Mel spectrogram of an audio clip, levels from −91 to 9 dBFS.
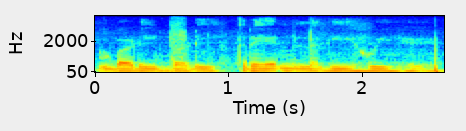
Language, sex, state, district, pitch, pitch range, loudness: Hindi, male, Madhya Pradesh, Dhar, 110 Hz, 105-110 Hz, -19 LUFS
